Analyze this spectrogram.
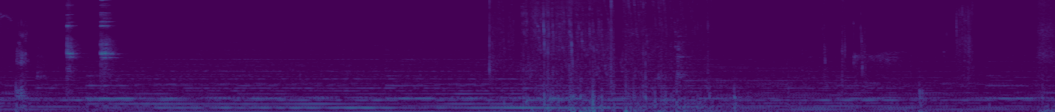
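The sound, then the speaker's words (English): A mojito sour ale is poured into a glass with a frothy, splashing rush lasting a couple of seconds, preceded by a few light clinks of glasses in a toast. “This one is a mojito sour ale, which is just a fantastic concept. We'll see how good it is. Cheers. Salud.”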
